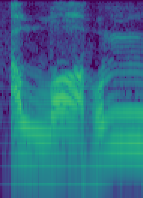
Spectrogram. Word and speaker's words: اللهم: اللهم مالك الملك. اللهم، احنا قلنا لفظ الجلاله كلمه الله وكلمه ايه؟ اللهم. اللام هنا فخمت لان بدأ بايه؟ بدأ بهمزه، لان انا هبدا شايفين راس الصاد اللي موجوده على الالف اللي هو في قبل اللام لفظ الجلاله، قبل اللام اللهم.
